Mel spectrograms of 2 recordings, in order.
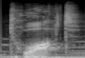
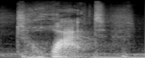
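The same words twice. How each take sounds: First: The vowel rhymes with hot. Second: The vowel rhymes with hat. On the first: The speaker calls it wrong. "Americans twat with hot. And the word feels like it loses so much punch when you pronounce it twat" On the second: The speaker calls it right. "It's twat"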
